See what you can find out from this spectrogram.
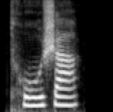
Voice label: "屠杀", Chinese

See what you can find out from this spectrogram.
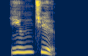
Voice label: "英俊", Chinese

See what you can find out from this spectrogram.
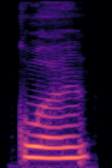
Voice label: "滚", Chinese

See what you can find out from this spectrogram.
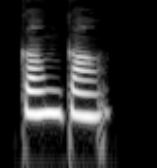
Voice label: "刚刚", Chinese

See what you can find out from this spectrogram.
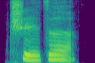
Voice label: "尺子", Chinese

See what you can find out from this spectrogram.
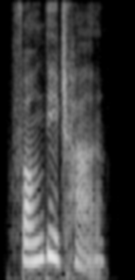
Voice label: "房地产", Chinese

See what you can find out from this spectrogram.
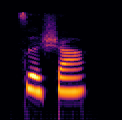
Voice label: "自杀", Chinese

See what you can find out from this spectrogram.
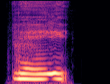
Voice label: "雷", Chinese

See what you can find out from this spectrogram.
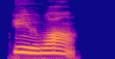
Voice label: "欲望", Chinese

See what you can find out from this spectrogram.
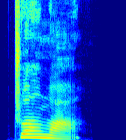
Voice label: "砖瓦", Chinese

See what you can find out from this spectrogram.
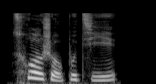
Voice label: "措手不及", Chinese

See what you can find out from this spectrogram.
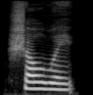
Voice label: "稍微", Chinese

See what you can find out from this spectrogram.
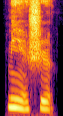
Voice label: "蔑视", Chinese

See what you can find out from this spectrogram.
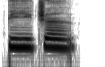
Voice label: "逼真", Chinese

